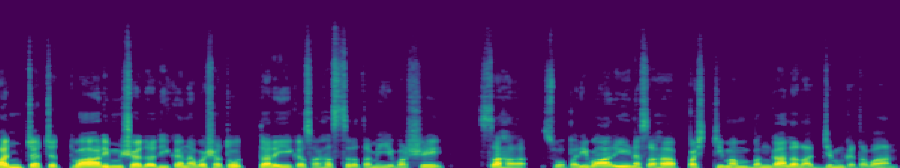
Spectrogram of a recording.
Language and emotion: Sanskrit, neutral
